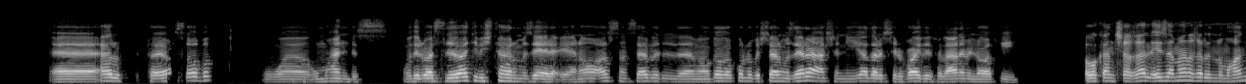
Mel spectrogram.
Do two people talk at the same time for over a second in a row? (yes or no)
no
